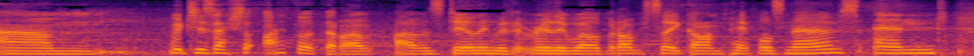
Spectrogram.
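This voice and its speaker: A woman speaks very fast with an Australian accent, her pitch fairly low and her intonation fairly even. Her loudness stays very even, and there is noticeable background noise. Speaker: reality show contestant. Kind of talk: TV interview.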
